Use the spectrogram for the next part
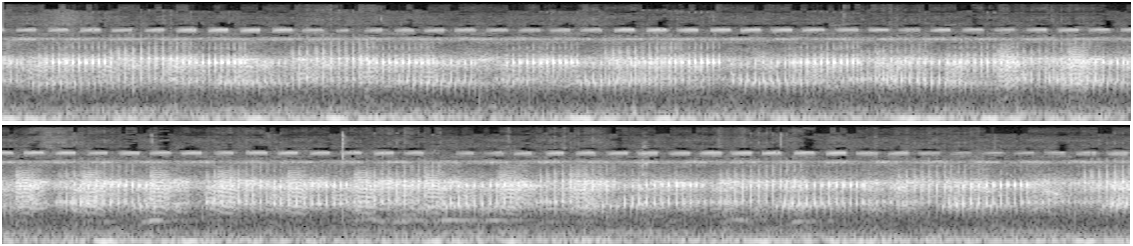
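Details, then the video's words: Frogs calling at night in a dense, steady chorus of overlapping high trills and croaks, with a continuous thin high whine above and faint low rumble beneath. "frogs 🐸 Sounds"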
